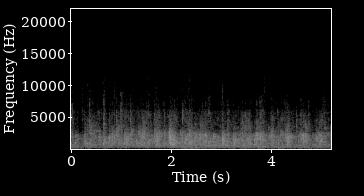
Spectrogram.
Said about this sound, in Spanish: Ok, gracias jóvenes. Son la, la embajada de seminario de varones. Eso es, gracias. Un aplauso, un aplauso.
